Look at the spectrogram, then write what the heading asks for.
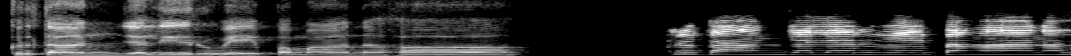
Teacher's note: विसर्ग यहां का जो है वह रेफ में परिवर्तन हो जाता है। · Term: संधि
